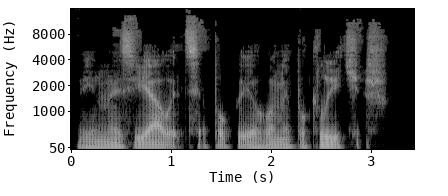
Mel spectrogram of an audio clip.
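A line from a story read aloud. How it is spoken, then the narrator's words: Calm reply. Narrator (Ukrainian): спокійно відповів Редл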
